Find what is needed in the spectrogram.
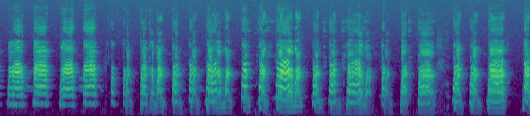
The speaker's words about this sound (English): I don't know what to say. This may be the most heroic chicken tune I have ever heard. I had no idea chickens are capable of such heroism.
